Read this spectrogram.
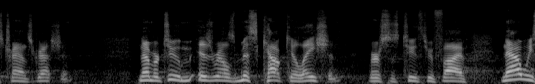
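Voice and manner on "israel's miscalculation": ordinary talk, nothing marked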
